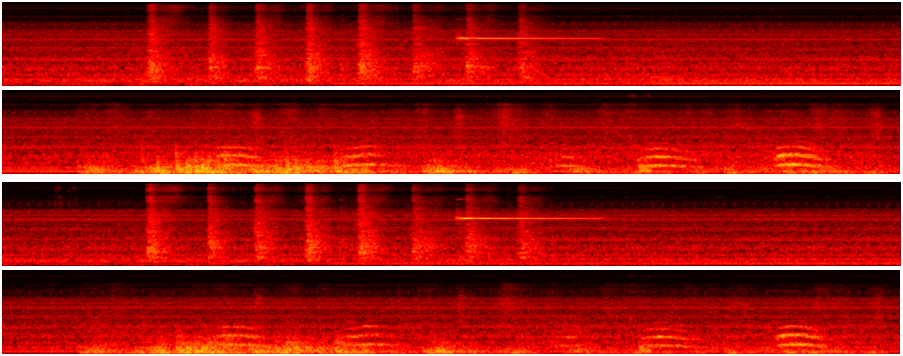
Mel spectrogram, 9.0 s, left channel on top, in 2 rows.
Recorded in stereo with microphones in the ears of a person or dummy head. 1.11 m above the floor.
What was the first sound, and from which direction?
Running footsteps, 35° right (ahead or behind).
